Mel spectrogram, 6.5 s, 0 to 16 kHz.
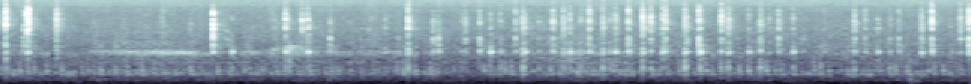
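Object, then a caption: Wax candle. Light ASMR tapping on a wax candle produces a quick, irregular stream of short, dry clicks over 6.5 seconds. The taps are quiet and bright with almost no low end, above a faint steady tone near 1.5 kHz.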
